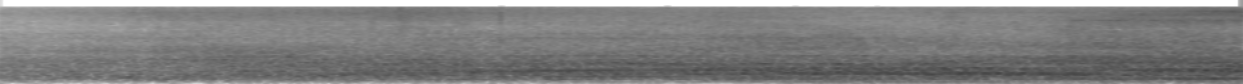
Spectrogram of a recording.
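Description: A car driving slowly past at close range, its engine and tyre noise growing steadily louder.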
